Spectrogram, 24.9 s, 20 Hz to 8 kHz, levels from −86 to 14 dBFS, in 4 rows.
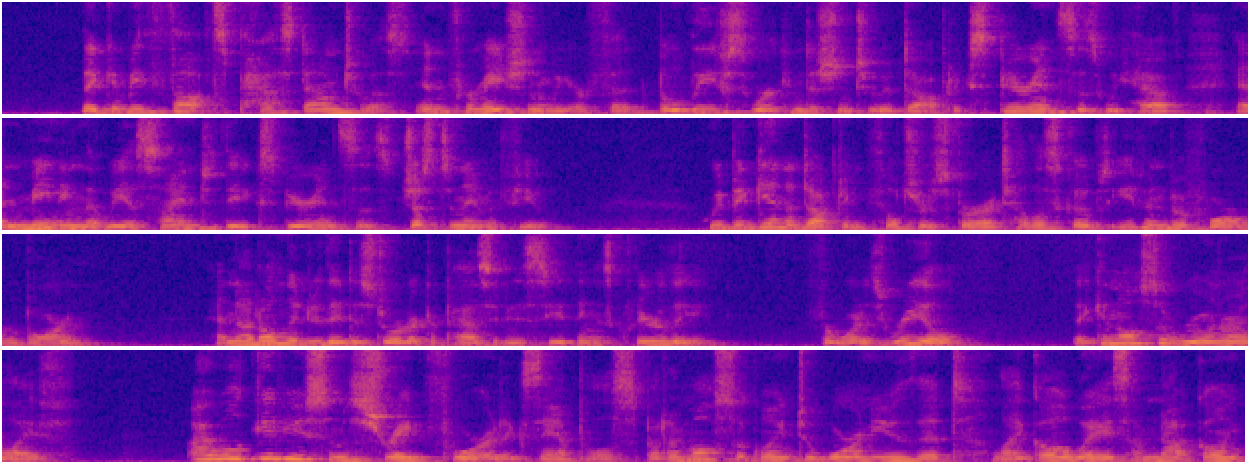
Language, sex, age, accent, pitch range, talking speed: English, female, 40-59, American, 180-230 Hz, 205 wpm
